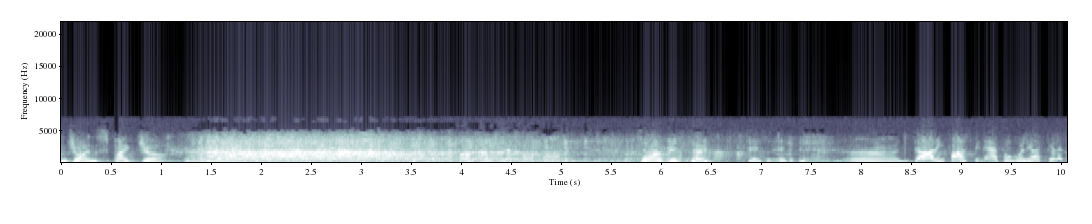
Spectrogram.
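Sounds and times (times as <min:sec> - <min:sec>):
studio audience laughing: 0:01.2 - 0:07.7.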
